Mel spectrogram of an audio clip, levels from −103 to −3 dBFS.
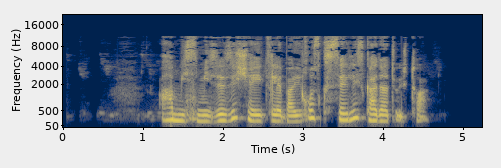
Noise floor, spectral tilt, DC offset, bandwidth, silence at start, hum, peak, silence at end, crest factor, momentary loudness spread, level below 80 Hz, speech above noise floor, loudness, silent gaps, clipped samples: -58 dBFS; -3 dB/octave; under 0.1%; 11.5 kHz; 1.2 s; none; -2 dBFS; 0.7 s; 20 dB; 9 LU; -62 dBFS; 38 dB; -19 LUFS; none; under 0.1%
